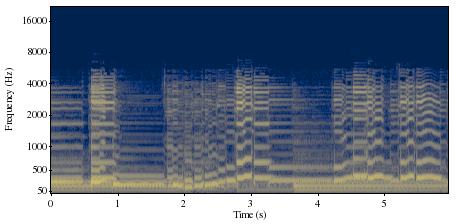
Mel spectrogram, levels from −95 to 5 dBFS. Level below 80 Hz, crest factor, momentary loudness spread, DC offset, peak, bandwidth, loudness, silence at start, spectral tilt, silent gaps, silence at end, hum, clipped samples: -50 dBFS; 18 dB; 9 LU; under 0.1%; -4 dBFS; 5.8 kHz; -23 LUFS; 0 s; -9 dB/octave; none; 0 s; none; under 0.1%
